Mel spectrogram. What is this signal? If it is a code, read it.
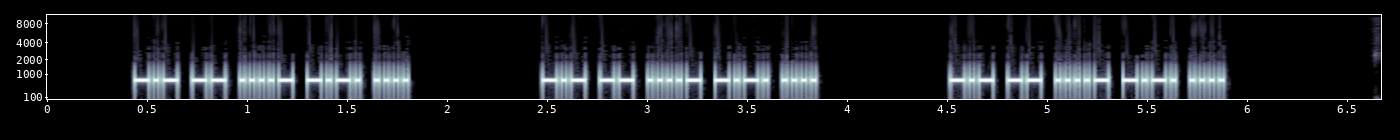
Morse code, heard as a keyed tone, about 50 wpm, 700 Hz. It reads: KM4CH KM4CH KM4CH
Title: Call Signs Repeated 2x - 50wpm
